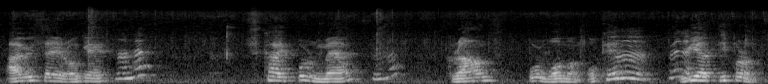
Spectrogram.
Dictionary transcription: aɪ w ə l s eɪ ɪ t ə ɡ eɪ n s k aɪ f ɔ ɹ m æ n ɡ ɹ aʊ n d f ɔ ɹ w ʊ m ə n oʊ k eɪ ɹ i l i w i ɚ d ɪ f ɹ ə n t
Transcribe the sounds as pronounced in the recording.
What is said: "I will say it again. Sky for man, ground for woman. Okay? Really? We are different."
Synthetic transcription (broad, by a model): aɪ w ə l s eɪ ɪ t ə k eɪ s k aɪ p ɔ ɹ m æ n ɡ ɹ aʊ n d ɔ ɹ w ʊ m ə n oʊ k eɪ w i i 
